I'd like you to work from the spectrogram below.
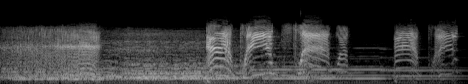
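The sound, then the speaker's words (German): A raspy voice of Disney's hot-tempered cartoon duck squawks and quacks in short, agitated bursts, sounding angry and sputtering, with a noisy opening blurt followed by four loud, choppy quacking outbursts. “we created this little duck. This is terrible tempered Mr. Duck.”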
